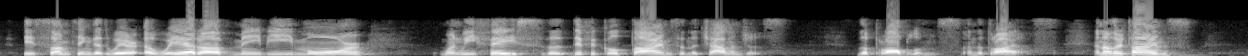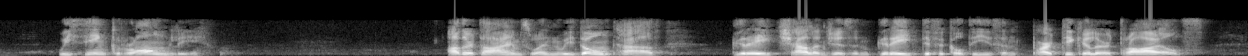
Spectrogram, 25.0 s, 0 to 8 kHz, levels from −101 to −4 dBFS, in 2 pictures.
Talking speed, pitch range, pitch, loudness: 100 wpm, 130-195 Hz, 150 Hz, -15 LUFS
